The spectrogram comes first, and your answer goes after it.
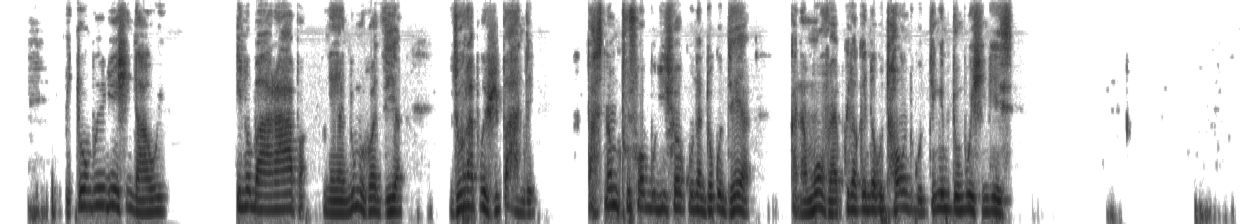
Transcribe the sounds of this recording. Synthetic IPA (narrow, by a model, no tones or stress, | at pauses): mito̞mbojeɗujeʃindʱawiː | no̞ɓaɾapakuɲaɲandumurwad͡ziːja | d͡zo̞ɾapweʐipaːnde | pa̰sinamutʰusuwaɓuɗiswakunadʱokodʱeja | kanamo̞vajapwiɾak̬uendakutʰaundikutitiŋɡemitomboiʃiŋɡeːsi̥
